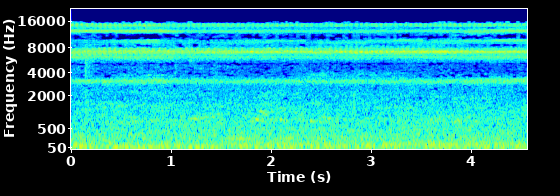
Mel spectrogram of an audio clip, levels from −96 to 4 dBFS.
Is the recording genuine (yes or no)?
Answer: no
